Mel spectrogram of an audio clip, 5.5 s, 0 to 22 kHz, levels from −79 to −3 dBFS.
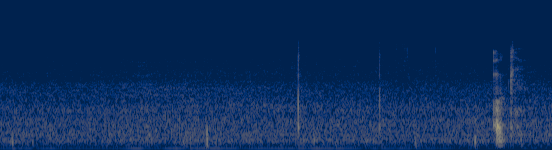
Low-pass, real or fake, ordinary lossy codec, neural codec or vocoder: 7.2 kHz; real; none; none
